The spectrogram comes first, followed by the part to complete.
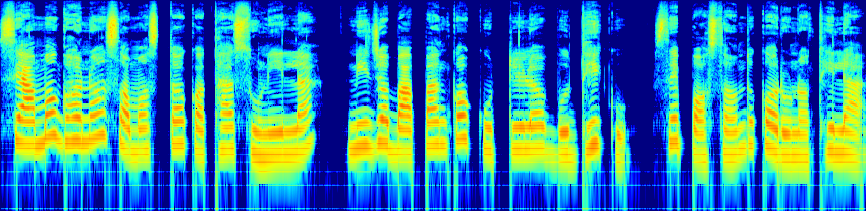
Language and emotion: Odia, neutral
